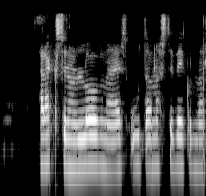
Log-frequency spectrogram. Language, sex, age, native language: Icelandic, male, 11, Icelandic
